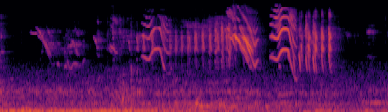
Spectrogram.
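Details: A short burst of lovebird squawks at a suburban garden feeder in Pretoria, South Africa: sliding squeaky notes build into two loud, hooked, buzzy shrieks, then quickly fade.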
